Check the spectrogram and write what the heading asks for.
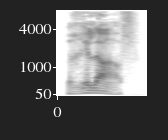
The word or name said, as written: ग़िलाफ़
